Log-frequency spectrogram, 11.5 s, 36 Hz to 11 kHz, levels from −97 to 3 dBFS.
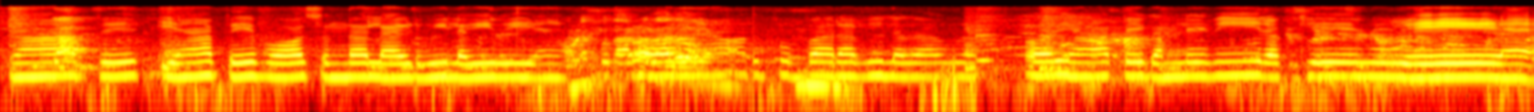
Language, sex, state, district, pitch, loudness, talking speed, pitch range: Hindi, male, Uttar Pradesh, Jalaun, 220 Hz, -17 LUFS, 145 wpm, 215-230 Hz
